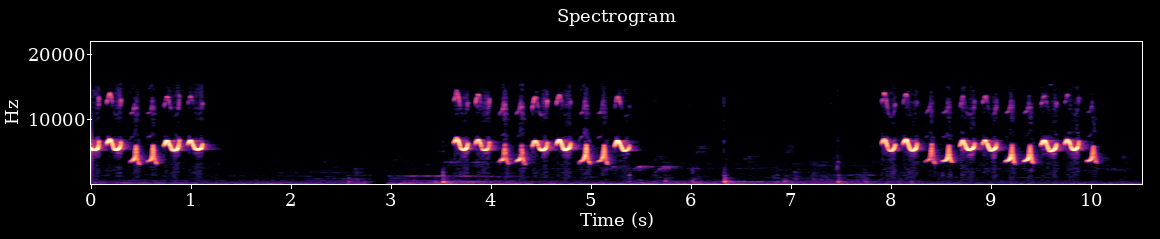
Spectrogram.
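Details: Three bouts of cinereous tit song used as a lure to make birds sing: each bout a fast string of high, ringing, two-note whistles, separated by pauses of a couple of seconds with faint background clicks.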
